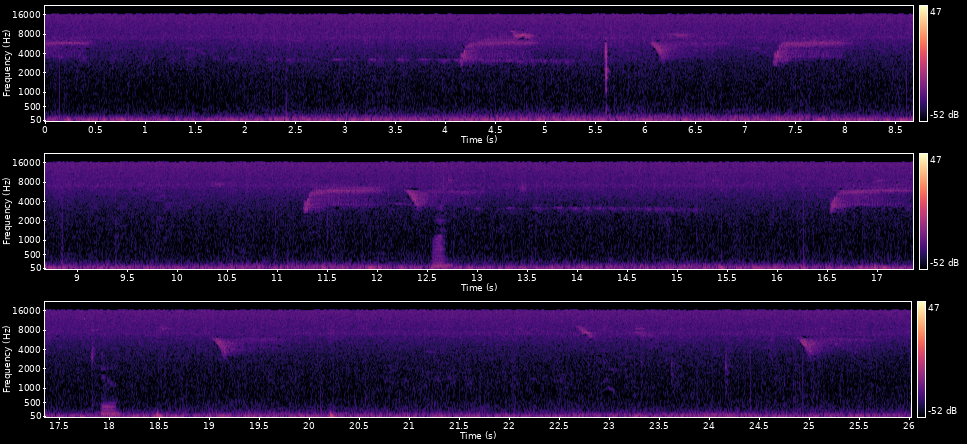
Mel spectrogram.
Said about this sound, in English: I can hear the first bird down the hill. But this bird must have moved on.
